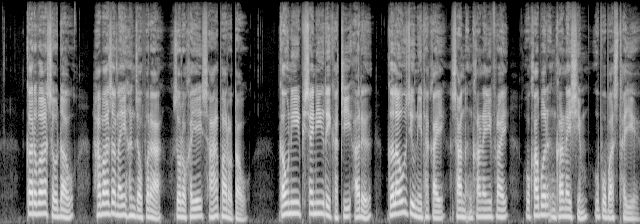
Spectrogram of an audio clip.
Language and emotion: Bodo, neutral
